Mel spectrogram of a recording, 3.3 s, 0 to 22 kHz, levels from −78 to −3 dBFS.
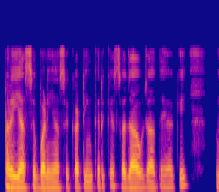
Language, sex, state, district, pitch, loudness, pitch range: Magahi, male, Bihar, Gaya, 120 Hz, -20 LUFS, 115-125 Hz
